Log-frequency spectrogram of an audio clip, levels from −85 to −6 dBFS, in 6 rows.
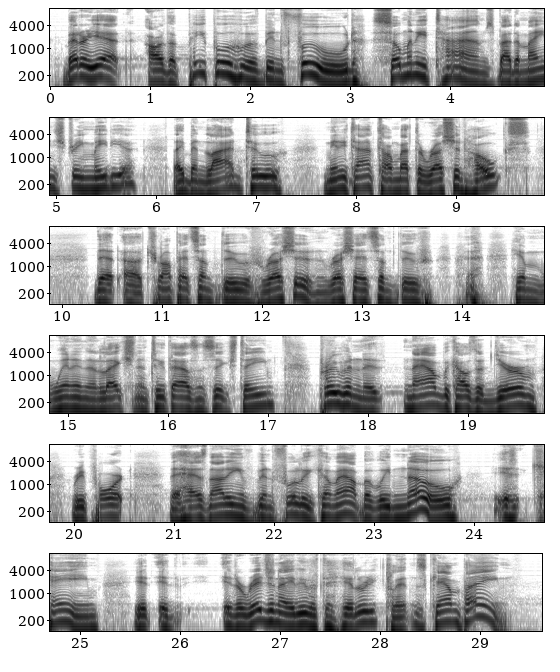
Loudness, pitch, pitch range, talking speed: -19 LUFS, 140 Hz, 125-160 Hz, 155 wpm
